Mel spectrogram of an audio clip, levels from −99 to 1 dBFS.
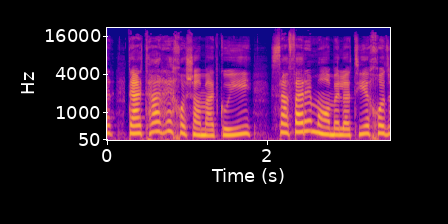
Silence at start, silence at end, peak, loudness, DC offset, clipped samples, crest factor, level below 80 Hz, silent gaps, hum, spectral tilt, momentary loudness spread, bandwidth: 0 s; 0 s; 0 dBFS; -19 LUFS; under 0.1%; under 0.1%; 18 dB; -46 dBFS; none; none; -5 dB/octave; 6 LU; 18.5 kHz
